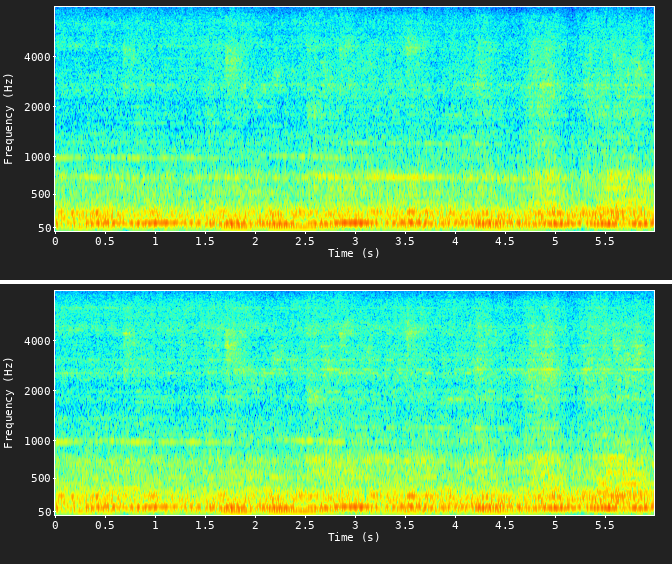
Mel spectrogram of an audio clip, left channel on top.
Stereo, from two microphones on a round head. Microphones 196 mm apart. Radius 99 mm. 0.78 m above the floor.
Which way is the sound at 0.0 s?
20° right (ahead or behind).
